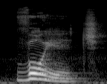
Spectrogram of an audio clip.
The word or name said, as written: voyage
